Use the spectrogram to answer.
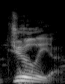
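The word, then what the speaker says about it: Giulia: Julia. That's how they spell it. So the I is silent and we use a G instead of a J.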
